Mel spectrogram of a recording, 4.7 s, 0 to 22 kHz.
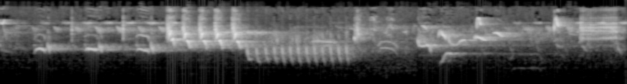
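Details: Thrush nightingale singing on 8 May 2022 while a siren sounds: rich, varied phrases of clear whistles, then a fast pulsed rattle with rapid repeated notes and a deeper stuttering trill, pausing between strophes.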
